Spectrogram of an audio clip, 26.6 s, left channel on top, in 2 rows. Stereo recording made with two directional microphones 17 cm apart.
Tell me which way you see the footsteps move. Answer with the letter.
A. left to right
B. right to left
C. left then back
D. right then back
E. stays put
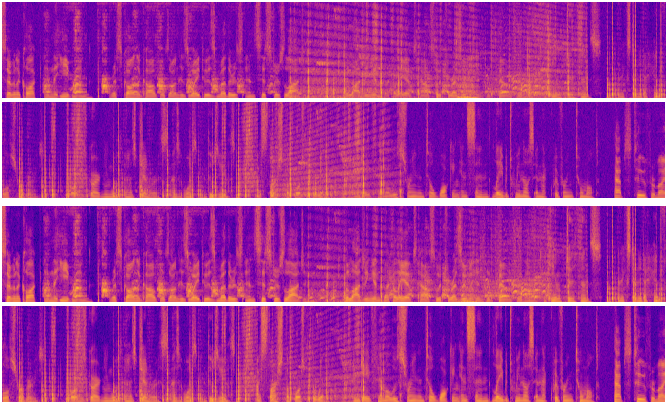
D.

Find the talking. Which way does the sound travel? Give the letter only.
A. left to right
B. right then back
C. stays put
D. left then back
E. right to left
C.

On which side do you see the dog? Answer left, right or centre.
right.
